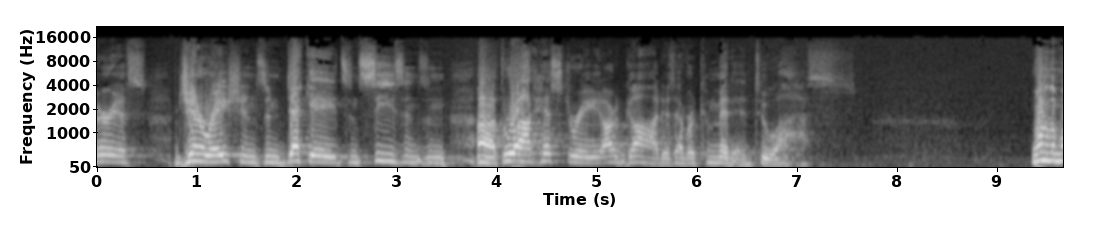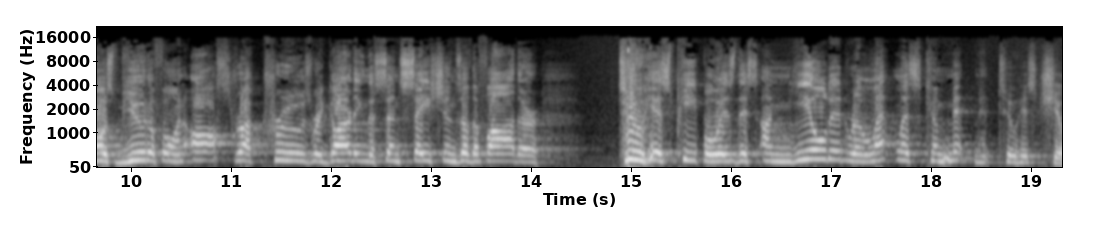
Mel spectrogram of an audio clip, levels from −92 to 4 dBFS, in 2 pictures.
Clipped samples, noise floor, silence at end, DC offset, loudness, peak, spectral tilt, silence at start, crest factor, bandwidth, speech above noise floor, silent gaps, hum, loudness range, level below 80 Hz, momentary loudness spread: under 0.1%; -54 dBFS; 0 s; under 0.1%; -17 LUFS; -2 dBFS; -4.5 dB/octave; 0 s; 16 dB; 16 kHz; 37 dB; none; none; 6 LU; -50 dBFS; 12 LU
